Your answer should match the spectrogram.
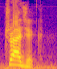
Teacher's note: tragic I will stress on tra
